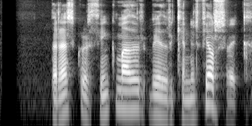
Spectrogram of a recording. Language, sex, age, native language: Icelandic, male, 30-39, Icelandic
